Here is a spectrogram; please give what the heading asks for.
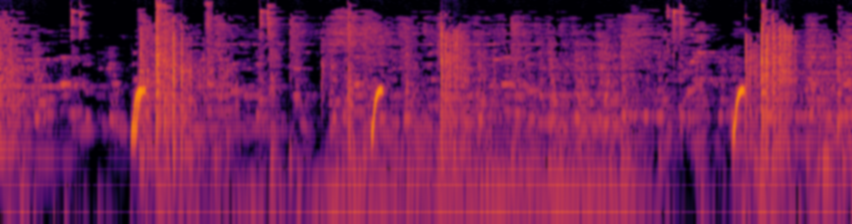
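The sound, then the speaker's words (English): Three Discord notification sounds pop up, each a brief bright blip rising in pitch, spaced irregularly across ten seconds, with faint clicks in between. “Holy Discord notifications.”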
